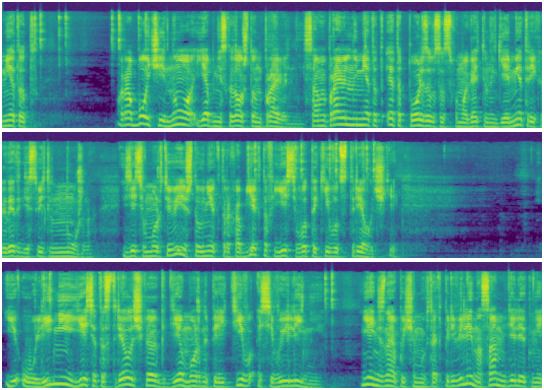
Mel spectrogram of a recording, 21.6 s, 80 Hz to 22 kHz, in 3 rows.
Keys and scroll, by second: 0.8 Delete.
